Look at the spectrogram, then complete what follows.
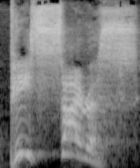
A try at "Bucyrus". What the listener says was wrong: No, Bucyrus. No, Bucyrus. It's B.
